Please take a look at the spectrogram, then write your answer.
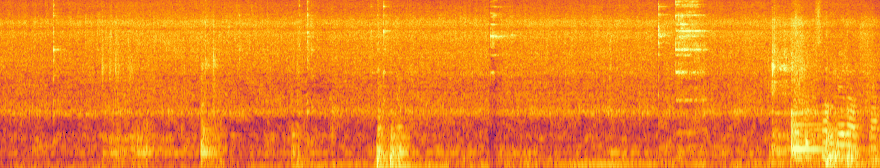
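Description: Potato and beef liver sambal being stirred in a pan, with a steady soft sizzle and intermittent scraping and clattering strokes of the utensil, close and moderately loud.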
